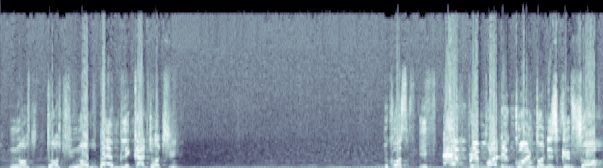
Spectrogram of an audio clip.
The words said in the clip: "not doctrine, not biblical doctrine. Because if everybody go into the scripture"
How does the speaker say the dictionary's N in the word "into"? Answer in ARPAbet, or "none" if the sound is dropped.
N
